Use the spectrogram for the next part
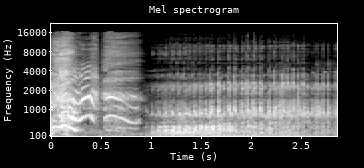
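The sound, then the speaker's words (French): A gigantic grey wolf's snarl, lips curled back, rises loud, then settles into a steady, low, rumbling growl that continues without pause to the end. “Pétrifiés, les enfants voient un loup gris gigantesque sortir du portail les babines retroussées, la bête les sonde d'un regard sévère.”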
